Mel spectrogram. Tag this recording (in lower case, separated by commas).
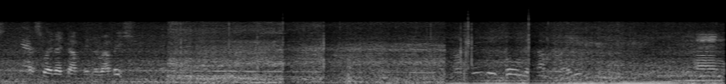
vehicle, outside, rural or natural, speech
